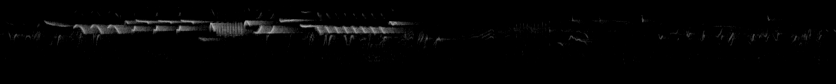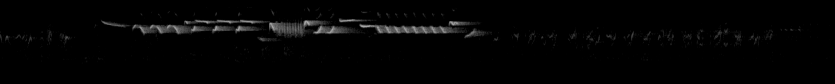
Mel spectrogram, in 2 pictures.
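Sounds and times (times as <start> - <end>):
Eurasian wren singing: 0.2 - 4.4, 5.3 - 16.5.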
